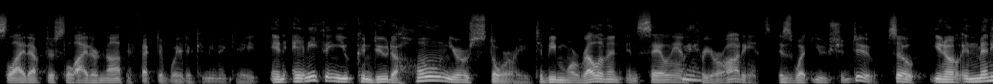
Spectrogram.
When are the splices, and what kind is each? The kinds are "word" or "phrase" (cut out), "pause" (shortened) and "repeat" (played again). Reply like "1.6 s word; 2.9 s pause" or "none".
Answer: 1.3 s word; 2.6 s pause; 8.8 s pause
